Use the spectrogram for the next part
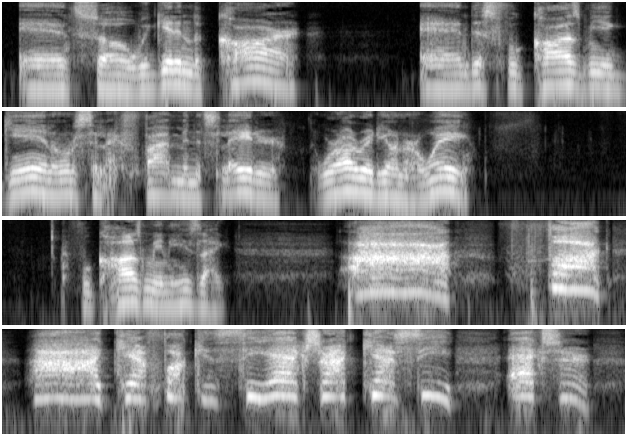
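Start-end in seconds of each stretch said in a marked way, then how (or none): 10.6-16.3 mock scream, very high, very slow, loud, drawn out. Retelling a frantic phone call from the caller, imitating someone screaming. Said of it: "this was fucking screaming".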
